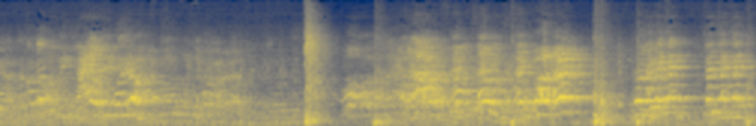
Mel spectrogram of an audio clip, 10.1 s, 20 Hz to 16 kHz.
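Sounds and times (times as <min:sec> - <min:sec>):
spectators' voices: 0:00.0 - 0:10.0
volleyball hit by hand: 0:04.1 - 0:05.2.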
